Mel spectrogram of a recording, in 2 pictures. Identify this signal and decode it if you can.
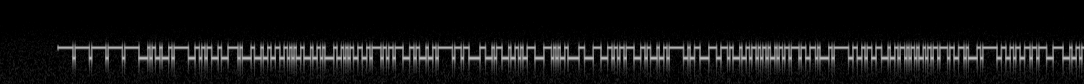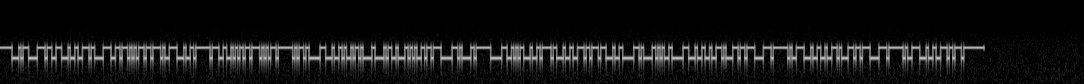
RTTY (45.45 baud, 850 Hz shift), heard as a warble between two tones, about 1700 Hz centre. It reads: NAME IS ERIK, QTH BOSTON, LOC JD23IW JD23IW. HOW COPY? UR6FT DE S53TR K CQ TEST LZ9B LZ9B CQ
